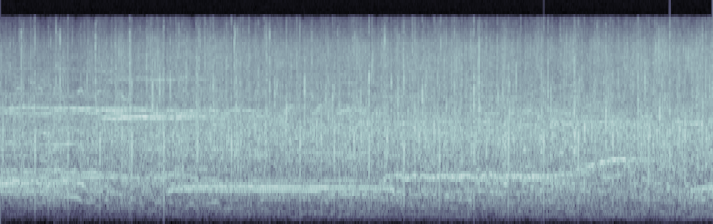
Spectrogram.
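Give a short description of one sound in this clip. A man sings through a microphone over the band.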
